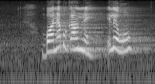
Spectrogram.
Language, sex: Northern Sotho, female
